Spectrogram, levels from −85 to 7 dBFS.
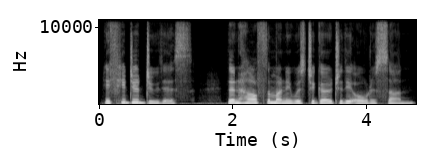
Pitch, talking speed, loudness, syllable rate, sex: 200 Hz, 200 wpm, -16 LUFS, 4.4 syllables/s, female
